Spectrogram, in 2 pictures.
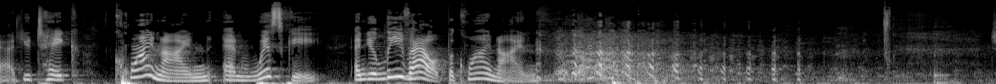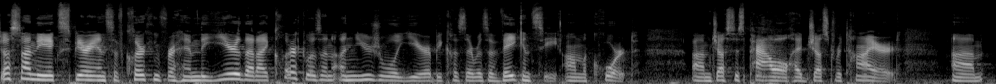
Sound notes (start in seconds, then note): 5.4 laughter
